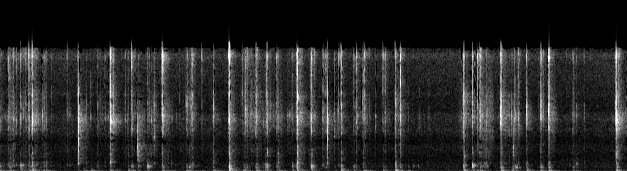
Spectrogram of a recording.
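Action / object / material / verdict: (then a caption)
tap / plastic laptop keyboard keys / plastic / none. Fingertips tap quickly on the dark grey plastic chiclet keys of a laptop keyboard, typing fast. The result is a rapid stream of short, dry clicks with bright clatter and a soft low thud under each press, dying away almost instantly, with brief pauses between bursts.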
